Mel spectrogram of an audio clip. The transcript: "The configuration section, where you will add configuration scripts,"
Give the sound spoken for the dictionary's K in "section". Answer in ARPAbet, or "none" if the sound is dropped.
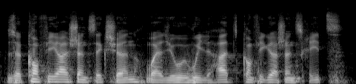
K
